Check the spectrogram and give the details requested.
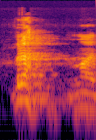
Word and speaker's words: ब्रह्मा: ठीक है तो वहां उच्चारण ब्रह्म ब्रह्मा तो उमा ब्रह्मा देखो थोड़ा यहां जोर पड़ता ब्रह्मा जिस तरह ह रहता आसानी से उच्चारण करते उस तरह नहीं होता हां ये सब अनुभव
